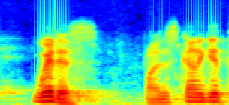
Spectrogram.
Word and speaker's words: Wittes: Our special distinguished lecturer today is Tamara, and is it pronounced Wittes? Wittes.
